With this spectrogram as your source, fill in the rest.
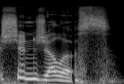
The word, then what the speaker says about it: Schendzielos: pronounce it is it shinos that's pretty much it okay it's like um if you were to say the the D and the Z if you say like a j so Shin jealous like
